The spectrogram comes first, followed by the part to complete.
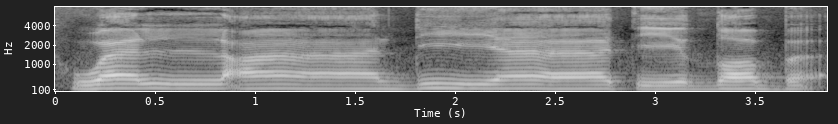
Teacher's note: dha mati jadi qalqalah dhabhan kerana kita berhenti, kerana waqaf jadi daripada han jadi ha dan panjang 2 harakat.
